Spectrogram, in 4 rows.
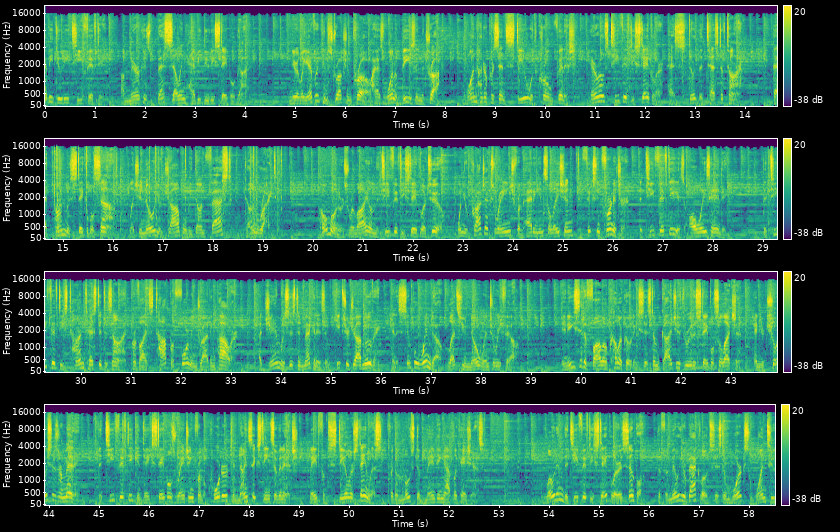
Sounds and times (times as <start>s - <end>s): Speech: 0.0s - 4.1s, 4.9s - 14.0s, 14.6s - 19.4s, 20.1s - 28.3s, 29.0s - 38.8s, 39.6s - 52.7s, 53.8s - 58.5s
Music: 0.0s - 58.5s.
